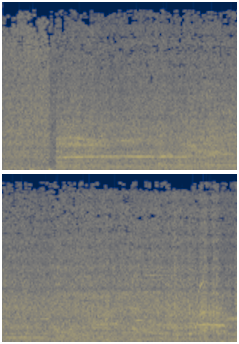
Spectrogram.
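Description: Water from a log flume pouring down the drop and churning in the splash pool, a steady, loud rushing.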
